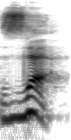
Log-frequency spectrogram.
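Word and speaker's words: ظاء: উচ্চারণ করার সময় অবশ্যই এক আলিফ টেনে পড়তে হবে। এক আলিফ টেনে পড়তে হবে। হরফটি বারিক হরফ। এজন্য পাতলা করে উচ্চারণ করতে হবে। হরফটির মাখরাজ। আপনারা দেখতে পাচ্ছেন জিহ্বার আগা সামনের নিচের দুই দাঁতের পেট ও আগার সঙ্গে লাগিয়ে উচ্চারিত হয়।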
